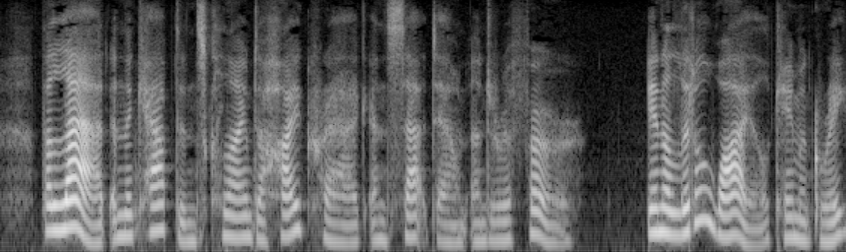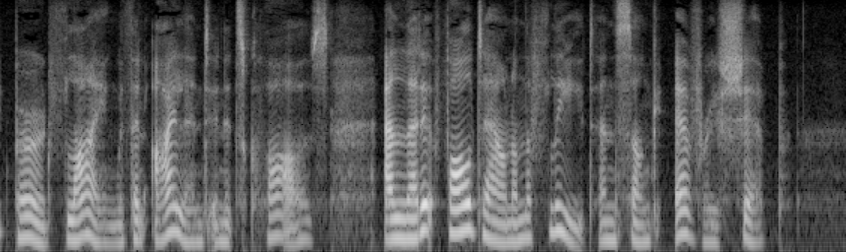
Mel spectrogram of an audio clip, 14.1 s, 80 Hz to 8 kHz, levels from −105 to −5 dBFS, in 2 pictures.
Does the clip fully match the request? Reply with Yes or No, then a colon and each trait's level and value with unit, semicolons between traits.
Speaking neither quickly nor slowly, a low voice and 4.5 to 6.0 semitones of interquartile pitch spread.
No: average, 180 wpm; high, 190 Hz; wide, 5.4 semitones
